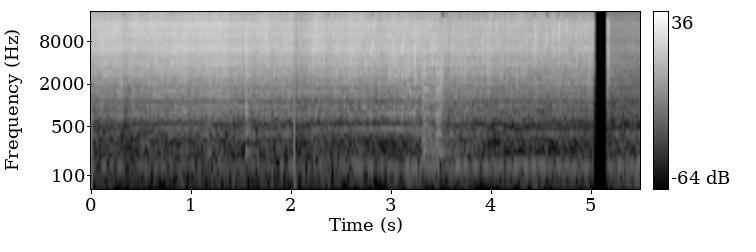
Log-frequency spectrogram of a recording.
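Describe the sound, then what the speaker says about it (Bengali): Onion fries in a pan for a rohu fish curry, giving a steady, close sizzle with faint stirring scrapes throughout and a brief dropout near the end. "পেঁয়াজটা একটু লাল লাল করে ভেজে নেবো"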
